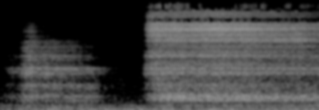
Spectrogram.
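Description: Breathing in during a singing breath-support exercise, first a faint breath and then a strong, sustained inhalation that holds to the end. Close to the microphone and fairly soft, with no speech.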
